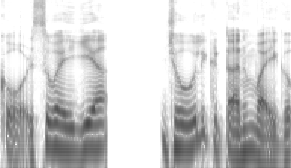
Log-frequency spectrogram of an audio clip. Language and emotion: Malayalam, sad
